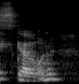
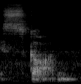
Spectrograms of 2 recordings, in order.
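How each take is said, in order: First: It is said in an American-sounding way. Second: It is said in an English-sounding way. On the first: "I would say scone" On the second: "English people would say scone"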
